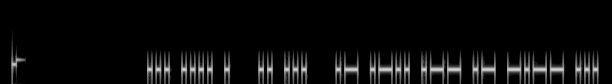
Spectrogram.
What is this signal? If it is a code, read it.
Morse code, heard as a keyed tone, about 28 wpm, 700 Hz. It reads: SHE IS ALWAYS
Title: Sentences from Top 1200 Words 28wpm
